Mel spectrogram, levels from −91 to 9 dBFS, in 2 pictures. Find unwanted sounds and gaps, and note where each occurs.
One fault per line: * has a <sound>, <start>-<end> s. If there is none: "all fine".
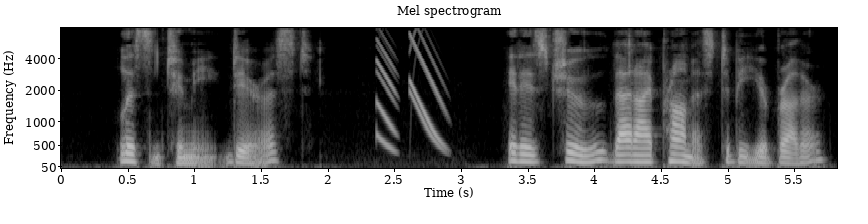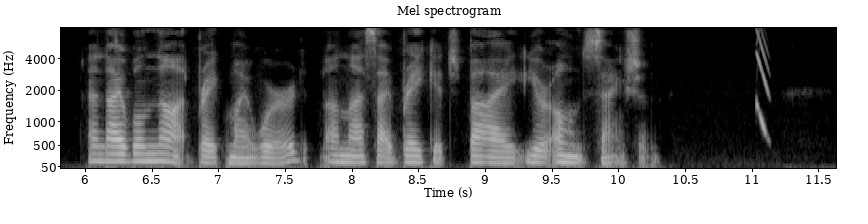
* has a chirp, 2.4-2.9 s
* has a chirp, 11.0-11.1 s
